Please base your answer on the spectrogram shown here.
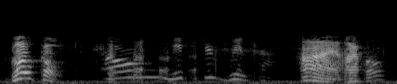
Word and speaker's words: Glo-Coat: And GLO-COAT is pronounced Glowcoat.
